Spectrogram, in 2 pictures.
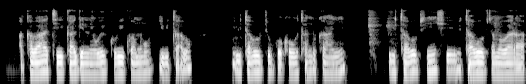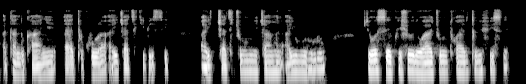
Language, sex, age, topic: Rundi, male, 18-24, education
